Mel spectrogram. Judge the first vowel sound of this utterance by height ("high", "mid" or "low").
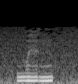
high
